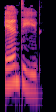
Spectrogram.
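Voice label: "anteed", British English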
